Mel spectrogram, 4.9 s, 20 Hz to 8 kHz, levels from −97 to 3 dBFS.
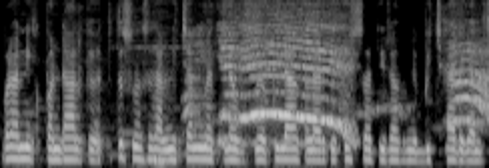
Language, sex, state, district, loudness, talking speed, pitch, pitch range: Hindi, female, Bihar, Darbhanga, -27 LUFS, 145 wpm, 190 Hz, 180-205 Hz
